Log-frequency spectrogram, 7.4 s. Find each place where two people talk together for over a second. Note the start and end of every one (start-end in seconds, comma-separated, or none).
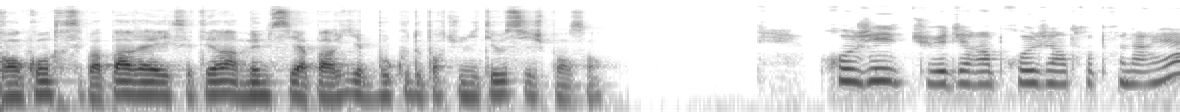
none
